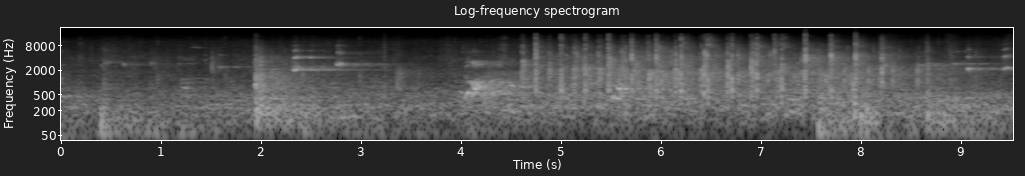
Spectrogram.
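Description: Ping-pong balls tap from other tables in a large echoing hall.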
